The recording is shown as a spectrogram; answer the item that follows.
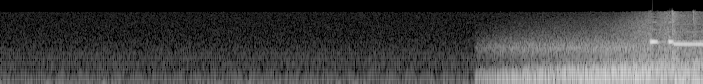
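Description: Low, steady electrical hum from the sound system. About six seconds in, a rumbling noise begins and swells steadily louder: the rising intro of a music track fading in.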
